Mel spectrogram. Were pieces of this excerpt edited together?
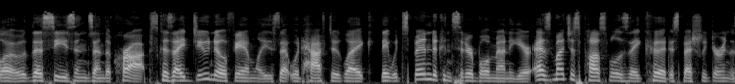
no; 0 cuts

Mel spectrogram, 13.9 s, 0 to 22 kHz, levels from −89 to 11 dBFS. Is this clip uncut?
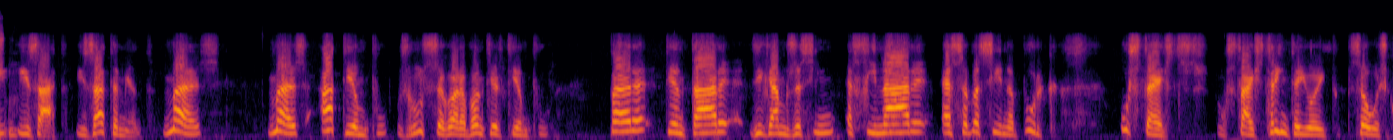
yes; 0 cuts

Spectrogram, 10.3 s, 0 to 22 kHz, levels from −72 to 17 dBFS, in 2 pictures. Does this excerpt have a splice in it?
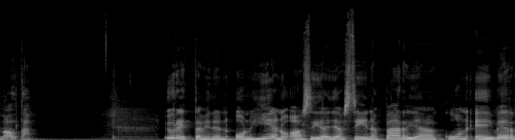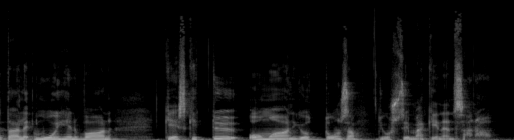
yes; 1 cut; at 5.5 s

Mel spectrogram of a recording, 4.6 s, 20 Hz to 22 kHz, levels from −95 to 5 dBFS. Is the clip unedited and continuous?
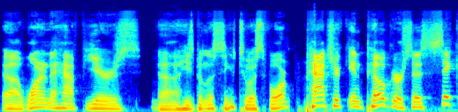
no; 1 cut; at 2.9 s

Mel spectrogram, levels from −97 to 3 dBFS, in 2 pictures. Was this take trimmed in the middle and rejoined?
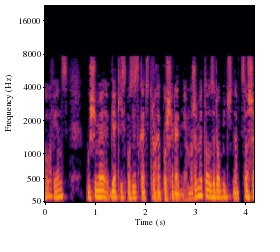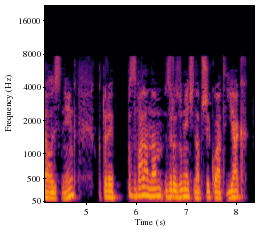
yes; 2 cuts; at 1.6 s, 3.9 s

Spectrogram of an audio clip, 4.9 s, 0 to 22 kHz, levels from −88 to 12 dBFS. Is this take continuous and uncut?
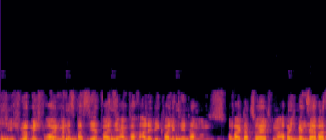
no; 2 cuts; at 1.5 s, 3.5 s

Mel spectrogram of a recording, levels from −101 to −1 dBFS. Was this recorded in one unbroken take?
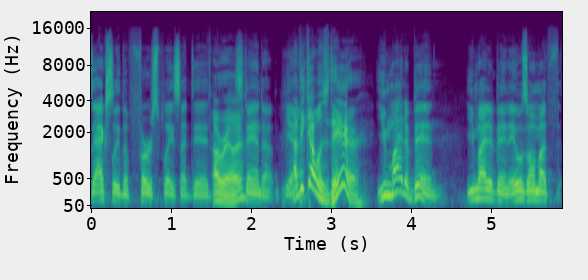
yes; 0 cuts

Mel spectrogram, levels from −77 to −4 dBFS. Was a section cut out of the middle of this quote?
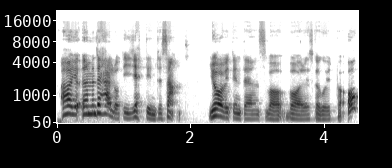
no; 0 cuts

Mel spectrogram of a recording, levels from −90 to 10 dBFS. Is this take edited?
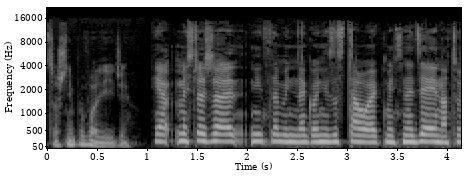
no; 0 cuts

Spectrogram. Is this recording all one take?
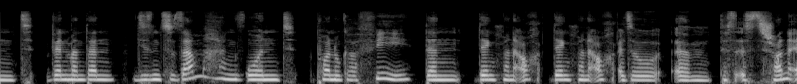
no; 4 cuts; at 1.2 s, 2.4 s, 4.2 s, 5.4 s

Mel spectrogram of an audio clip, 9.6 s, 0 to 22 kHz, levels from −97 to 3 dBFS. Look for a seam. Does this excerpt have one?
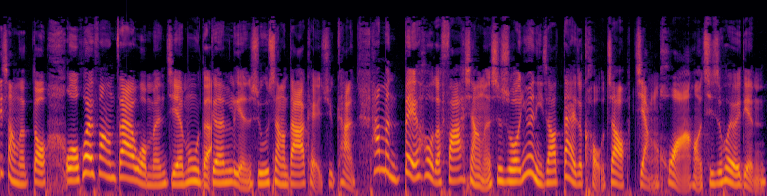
yes; 2 cuts; at 2.6 s, 7.9 s

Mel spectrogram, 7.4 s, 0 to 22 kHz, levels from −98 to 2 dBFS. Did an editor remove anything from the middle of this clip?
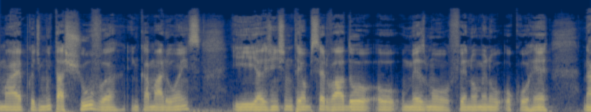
no; 0 cuts

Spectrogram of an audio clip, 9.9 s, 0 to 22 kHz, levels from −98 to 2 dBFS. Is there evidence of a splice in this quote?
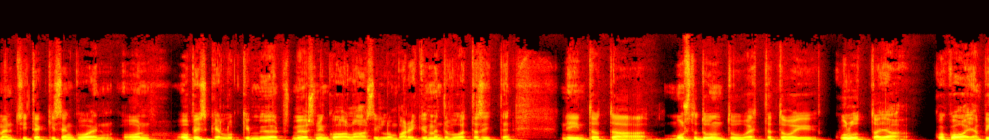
no; 0 cuts

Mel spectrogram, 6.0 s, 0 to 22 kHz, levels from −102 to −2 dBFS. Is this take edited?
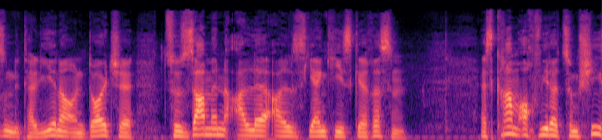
no; 0 cuts

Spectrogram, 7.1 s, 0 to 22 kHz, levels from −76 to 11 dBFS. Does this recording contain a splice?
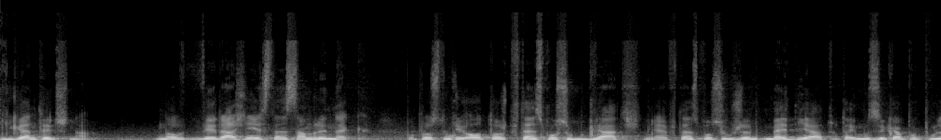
yes; 4 cuts; at 1.4 s, 3.4 s, 3.8 s, 5.7 s

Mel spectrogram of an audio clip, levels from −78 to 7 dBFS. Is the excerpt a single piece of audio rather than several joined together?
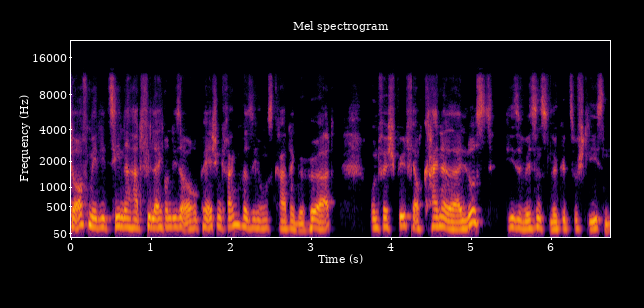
no; 2 cuts; at 1.2 s, 4.2 s

